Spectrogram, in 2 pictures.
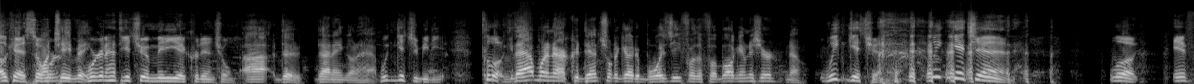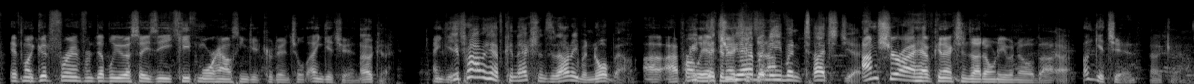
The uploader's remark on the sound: Live from the Union Pub and Grill in Huntington, West Virginia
